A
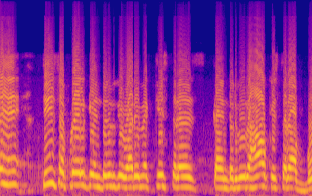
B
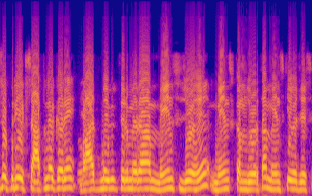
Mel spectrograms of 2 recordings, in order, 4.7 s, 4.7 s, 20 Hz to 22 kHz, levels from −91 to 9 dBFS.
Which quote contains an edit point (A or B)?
B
